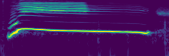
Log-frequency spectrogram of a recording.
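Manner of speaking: long, high, gleeful whee; excited whee. Real, not acted. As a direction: sing it out like going down a slide. Ragdoll flying in game.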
